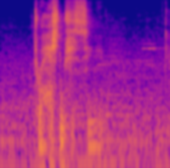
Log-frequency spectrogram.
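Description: A man speaks warmly up close.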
